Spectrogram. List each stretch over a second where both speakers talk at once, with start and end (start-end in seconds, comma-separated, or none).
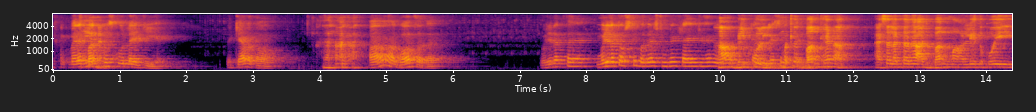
10.2-11.6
